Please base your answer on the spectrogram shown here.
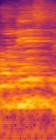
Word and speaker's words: honest: आप ओनेस्ट देखिए ध्यान से, HONEST, ओनेस्ट, इससे बेटा ओनेस्ट बोला जाता है, ओनेस्ट, ओनेस्ट। जो एच है हमारा यहाँ म्यूट है, म्यूट का मतलब साइलेंट है, तो हम ओनेस्ट से इसे प्रोनाउंस करते हैं।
